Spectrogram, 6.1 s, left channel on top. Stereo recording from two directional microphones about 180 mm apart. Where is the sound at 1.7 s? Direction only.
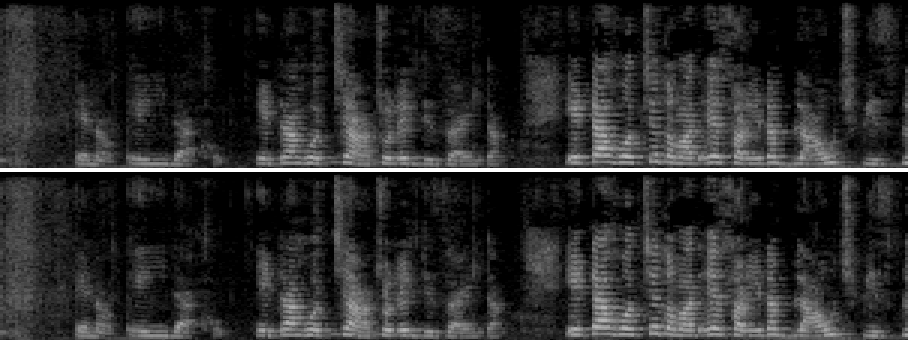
10° left (ahead or behind).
